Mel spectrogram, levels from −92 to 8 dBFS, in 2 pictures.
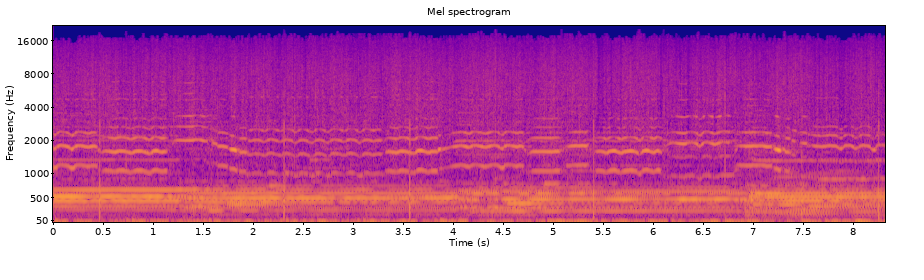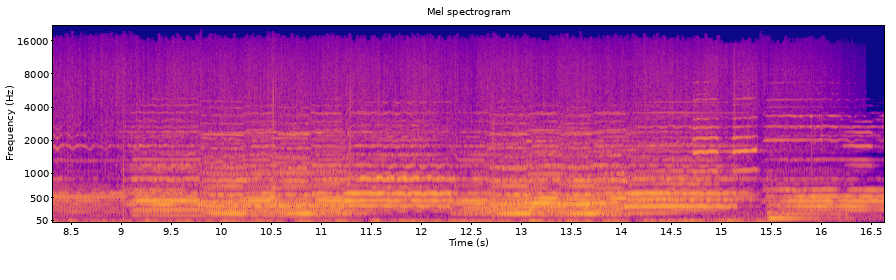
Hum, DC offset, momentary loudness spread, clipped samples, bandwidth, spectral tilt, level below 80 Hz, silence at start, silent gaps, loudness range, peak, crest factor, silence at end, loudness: none; under 0.1%; 8 LU; under 0.1%; 19 kHz; -5 dB/octave; -32 dBFS; 0 s; none; 6 LU; -2 dBFS; 16 dB; 0 s; -18 LUFS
